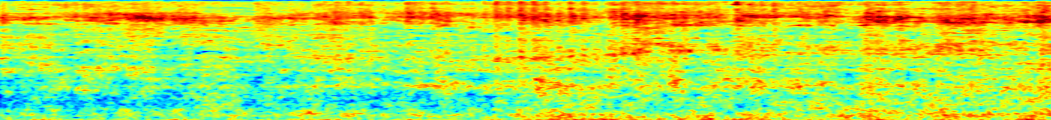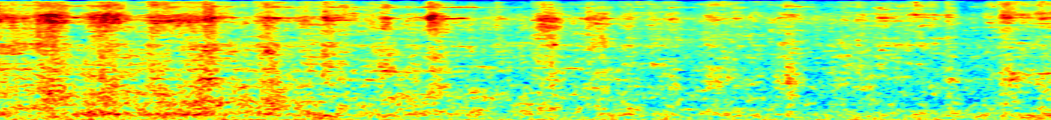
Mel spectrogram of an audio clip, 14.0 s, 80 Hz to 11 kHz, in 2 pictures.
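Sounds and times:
train wheels rumbling on rail: 0.0 - 14.0
wheels clicking over rail joints: 0.0 - 14.0.

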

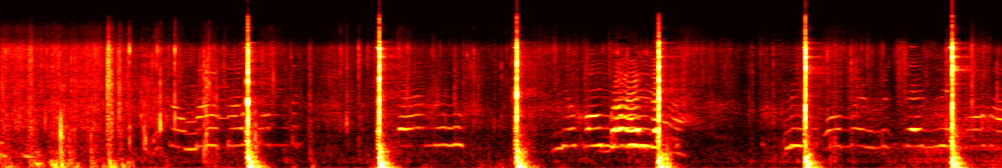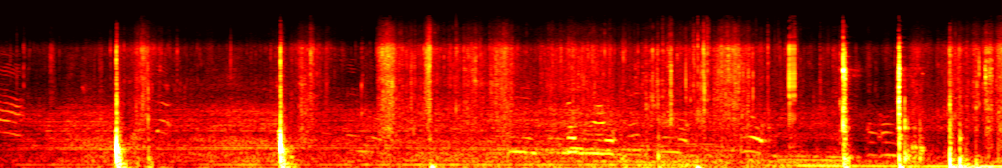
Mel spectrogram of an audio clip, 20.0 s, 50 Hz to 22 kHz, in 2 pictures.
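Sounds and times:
axe chopping firewood: 2.4 - 2.8, 3.5 - 4.1, 5.0 - 5.5, 6.5 - 6.8, 8.0 - 8.4, 9.4 - 9.8, 11.0 - 11.6, 12.8 - 13.2, 16.4 - 20.0.

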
